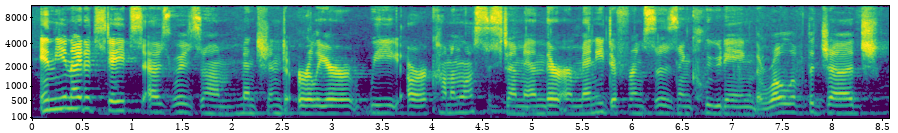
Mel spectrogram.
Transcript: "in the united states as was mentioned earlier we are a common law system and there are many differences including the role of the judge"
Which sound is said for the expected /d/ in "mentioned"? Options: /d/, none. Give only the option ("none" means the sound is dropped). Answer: /d/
